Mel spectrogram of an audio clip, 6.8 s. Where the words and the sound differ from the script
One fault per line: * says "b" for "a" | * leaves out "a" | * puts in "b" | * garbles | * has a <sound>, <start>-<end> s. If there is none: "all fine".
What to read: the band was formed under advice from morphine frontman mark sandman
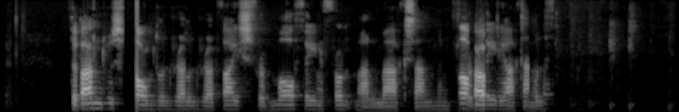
* has a dropout, 1.2-1.4 s
* puts in "under"
* garbles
